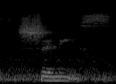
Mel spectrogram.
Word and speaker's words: Shanice: Bro, her name is Shanice, which rhymes with Lanice.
